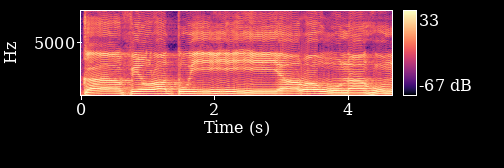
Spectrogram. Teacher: Tanwin ini suaranya masuk ke ya, sehingga tanwin itu tidak dibaca masuk ke ya, sehingga menimbulkan tasydid ya, dan ini kita gunakan bi guna dengan dengung. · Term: idgham biguna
